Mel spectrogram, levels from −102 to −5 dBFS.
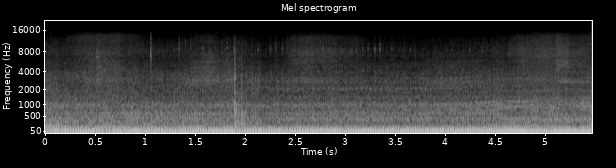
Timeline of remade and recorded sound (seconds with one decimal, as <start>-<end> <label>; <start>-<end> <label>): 0.0-4.5 recorded; 4.5-5.5 remade

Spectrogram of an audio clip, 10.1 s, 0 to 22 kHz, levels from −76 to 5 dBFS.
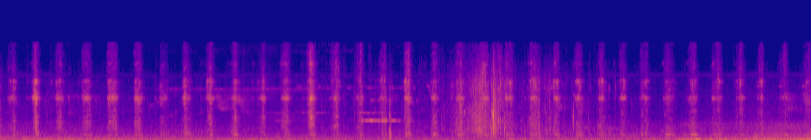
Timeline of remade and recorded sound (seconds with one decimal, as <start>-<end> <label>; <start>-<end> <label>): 0.0-2.8 recorded; 2.8-4.0 remade; 4.0-10.1 recorded

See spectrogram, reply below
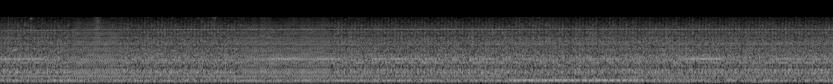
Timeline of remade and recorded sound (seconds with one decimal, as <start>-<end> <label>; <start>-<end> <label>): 0.0-0.7 recorded; 0.7-1.2 remade; 1.2-2.4 recorded; 2.4-3.3 remade; 3.3-8.3 recorded

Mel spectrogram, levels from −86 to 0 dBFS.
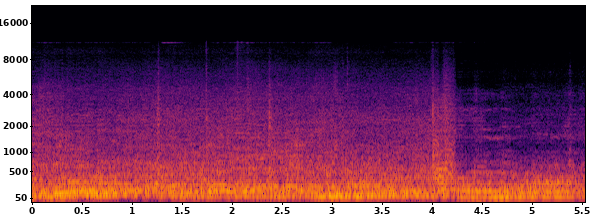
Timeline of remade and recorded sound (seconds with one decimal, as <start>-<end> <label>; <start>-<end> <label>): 0.0-1.2 remade; 1.2-1.8 recorded; 1.8-3.0 remade; 3.0-3.6 recorded; 3.6-4.7 remade; 4.7-5.5 recorded

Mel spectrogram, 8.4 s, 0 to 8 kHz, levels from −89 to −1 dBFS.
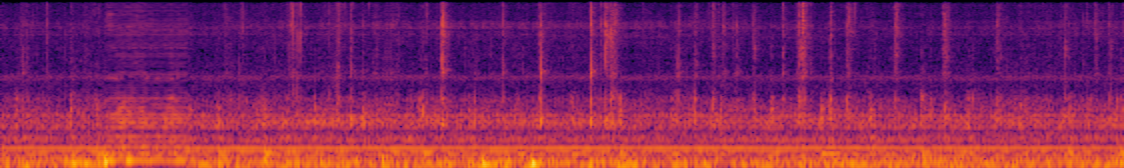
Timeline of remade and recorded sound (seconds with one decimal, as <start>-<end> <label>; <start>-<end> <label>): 0.0-0.8 recorded; 0.8-1.4 remade; 1.4-8.4 recorded

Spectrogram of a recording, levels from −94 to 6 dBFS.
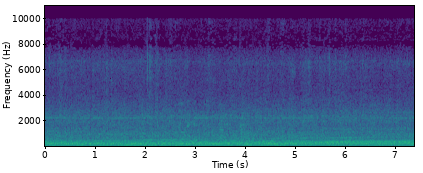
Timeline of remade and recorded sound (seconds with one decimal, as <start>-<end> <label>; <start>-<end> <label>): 0.0-0.6 recorded; 0.6-2.9 remade; 2.9-3.8 recorded; 3.8-4.5 remade; 4.5-7.4 recorded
